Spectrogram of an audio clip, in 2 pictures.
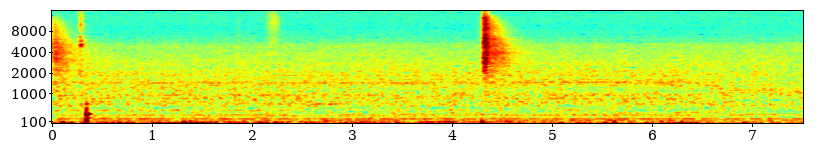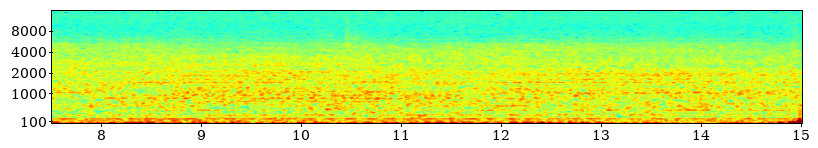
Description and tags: Night city reverb
city, night, reverb, rooftop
